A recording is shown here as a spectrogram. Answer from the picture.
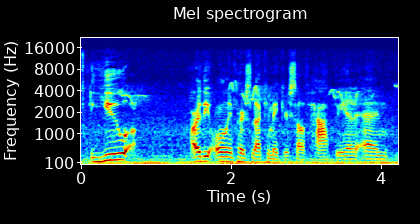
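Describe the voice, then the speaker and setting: A man speaks loudly at a moderate pace, his bright, sharp tone edged with vocal fry. Room echo is audible. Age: 20s. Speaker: vlogger. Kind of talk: casual vlog monologue. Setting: outdoors by the water. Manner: halting, repetitive.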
